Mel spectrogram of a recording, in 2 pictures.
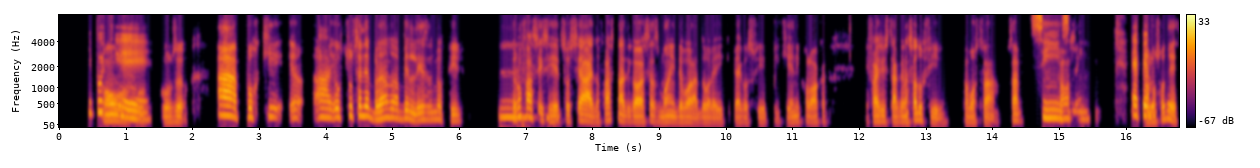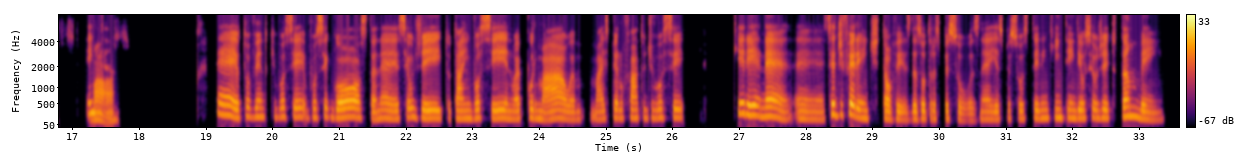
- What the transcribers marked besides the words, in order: tapping; other background noise
- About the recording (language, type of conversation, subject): Portuguese, advice, Como posso superar o medo de mostrar interesses não convencionais?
